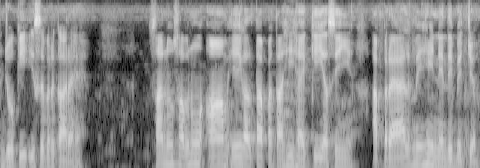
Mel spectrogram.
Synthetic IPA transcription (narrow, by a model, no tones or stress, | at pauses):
d͡ʒoːkɪʔɪspɾəkaːɾɦɛː | saːnũːsəbnũːʔaːmeːɡəlt̪aːpət̪aːɦiːɦɛːkɪəsĩːəpɾɛːlməɦiːneːd̪eːbɪt͡ʃ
